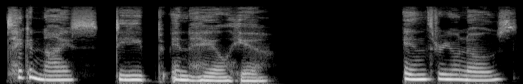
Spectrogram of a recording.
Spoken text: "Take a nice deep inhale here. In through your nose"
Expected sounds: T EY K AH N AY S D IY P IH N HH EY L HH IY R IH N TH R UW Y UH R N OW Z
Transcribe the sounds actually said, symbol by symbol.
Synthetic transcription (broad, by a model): T EY K AH N AY S D IY P IH N HH EY L HH IY R IH N TH R UW Y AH R N OW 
